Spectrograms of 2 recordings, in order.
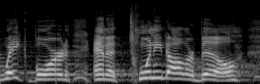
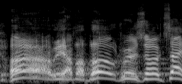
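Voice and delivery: excited. Retold or imitated. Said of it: "Matt and I are like".

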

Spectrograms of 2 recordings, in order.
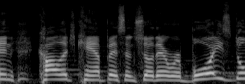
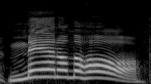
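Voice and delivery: drawn-out, higher-pitched hallway call; slow, raised-pitch call-out; yelled announcement; 4 semitones higher than usual. Retold or imitated. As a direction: call out a long warning down the hall. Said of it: "I had to yell out".

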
